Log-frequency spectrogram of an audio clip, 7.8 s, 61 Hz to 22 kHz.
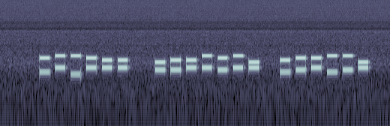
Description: DTMF, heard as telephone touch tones, dialled by machine, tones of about 200 ms. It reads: 6DA#00 780D9D* 59#BC*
